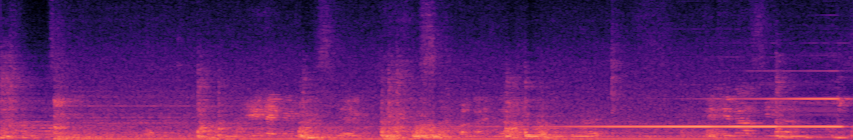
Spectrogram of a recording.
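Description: Distorted electric guitars play loud heavy chords.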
